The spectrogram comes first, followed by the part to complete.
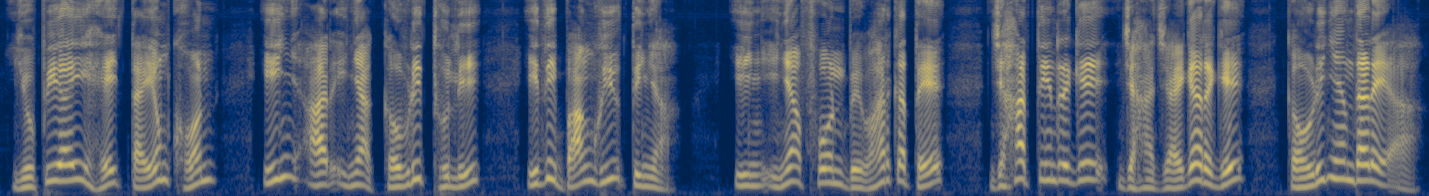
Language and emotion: Santali, happy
